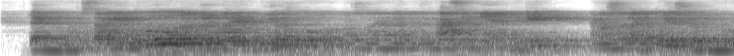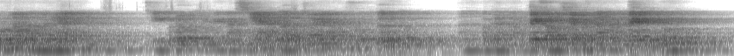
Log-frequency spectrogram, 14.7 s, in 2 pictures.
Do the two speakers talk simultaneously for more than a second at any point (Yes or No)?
No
